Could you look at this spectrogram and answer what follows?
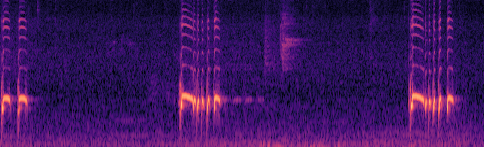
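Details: Local wild zebra dove in ngayer style, calling a rival: three bursts of quick, stuttering low coos, each a run of clipped notes ending in a held one, spaced about four seconds apart over quiet background.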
